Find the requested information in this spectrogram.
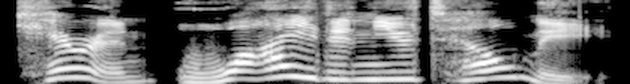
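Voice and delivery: hammed-up disbelief; mock exasperation. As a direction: play up the betrayal, stretching it out. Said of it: "And I was like".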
